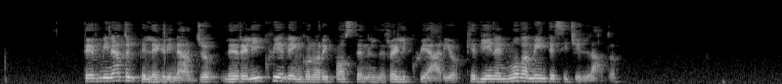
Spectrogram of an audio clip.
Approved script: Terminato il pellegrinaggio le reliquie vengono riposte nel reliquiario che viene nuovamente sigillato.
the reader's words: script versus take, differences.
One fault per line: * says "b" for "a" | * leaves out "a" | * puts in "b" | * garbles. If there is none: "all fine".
all fine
